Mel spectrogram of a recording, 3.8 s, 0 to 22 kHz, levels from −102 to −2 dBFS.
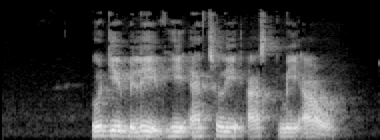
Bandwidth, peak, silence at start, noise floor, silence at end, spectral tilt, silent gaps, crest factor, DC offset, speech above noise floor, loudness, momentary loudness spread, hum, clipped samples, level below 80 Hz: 16 kHz; -2 dBFS; 0.9 s; -73 dBFS; 0.45 s; -5 dB/octave; none; 14 dB; under 0.1%; 59 dB; -15 LUFS; 6 LU; none; under 0.1%; -54 dBFS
